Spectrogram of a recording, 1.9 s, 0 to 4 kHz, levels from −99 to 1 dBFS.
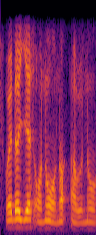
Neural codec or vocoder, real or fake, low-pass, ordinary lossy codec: none; real; 3.6 kHz; none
